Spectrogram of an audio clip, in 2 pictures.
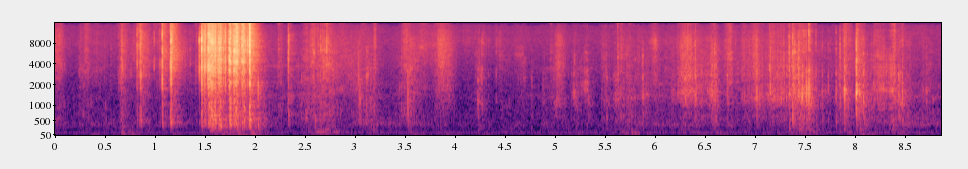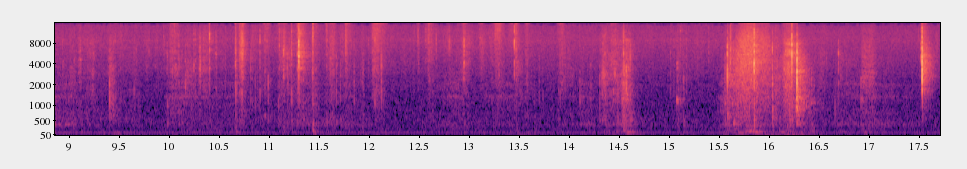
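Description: Crinkling and tearing handling noises in a few bursts, with scattered light clicks. The loudest burst comes about two seconds in, and others come around eight seconds and near the end.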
